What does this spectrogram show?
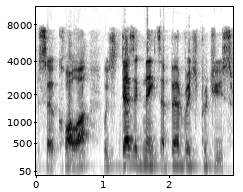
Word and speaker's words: قهوة: So the term coffee itself is derived from the Arabic word qawa, or Qahwah, so qawa, which designates a beverage produced from roasted beans.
